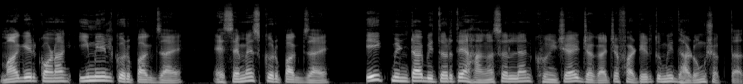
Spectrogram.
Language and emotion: Goan Konkani, neutral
